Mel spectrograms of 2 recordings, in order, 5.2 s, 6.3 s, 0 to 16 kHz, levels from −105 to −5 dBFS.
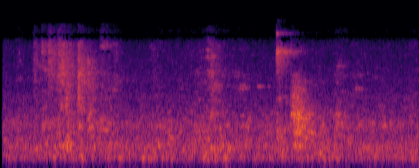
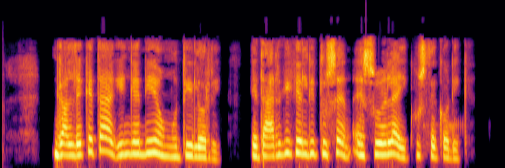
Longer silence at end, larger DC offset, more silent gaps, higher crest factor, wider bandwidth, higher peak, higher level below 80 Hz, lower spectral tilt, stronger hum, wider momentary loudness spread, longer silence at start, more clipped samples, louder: second, 0 s vs 0.55 s; neither; second, none vs 2.78-2.85 s, 3.02-3.13 s; first, 22 dB vs 14 dB; first, 10 kHz vs 7.8 kHz; second, -28 dBFS vs 0 dBFS; second, -82 dBFS vs -56 dBFS; about the same, -3.5 dB/octave vs -4 dB/octave; neither; first, 12 LU vs 9 LU; second, 0.05 s vs 0.7 s; neither; second, -49 LUFS vs -12 LUFS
